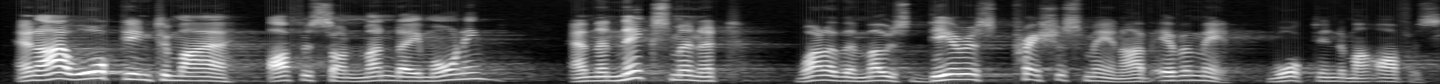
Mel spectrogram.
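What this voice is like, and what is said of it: Louisiana accent. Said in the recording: “my Louisiana accent”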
